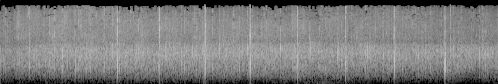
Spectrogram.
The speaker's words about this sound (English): And so I wonder if we can give a round of applause to our staff here.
